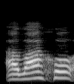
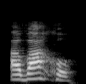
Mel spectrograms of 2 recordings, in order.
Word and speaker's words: Abajo: in the chat Arriba Abajo al Centro adentro okay Arriba s1 Arriba Arriba is up up okay ah Baku is down I've had that pronounced again Abajo Abajo Abajo there you go and then we go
